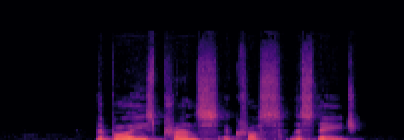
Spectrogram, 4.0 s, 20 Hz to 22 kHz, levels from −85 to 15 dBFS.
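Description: Speech recording, no technical faults audible: level, timing and signal path hold steady throughout.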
